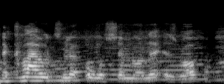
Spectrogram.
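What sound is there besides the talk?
No everyday noise stands out behind the speech.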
